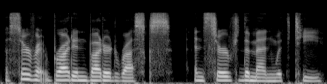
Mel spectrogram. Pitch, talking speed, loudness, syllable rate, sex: 180 Hz, 220 wpm, -18 LUFS, 5.4 syllables/s, female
